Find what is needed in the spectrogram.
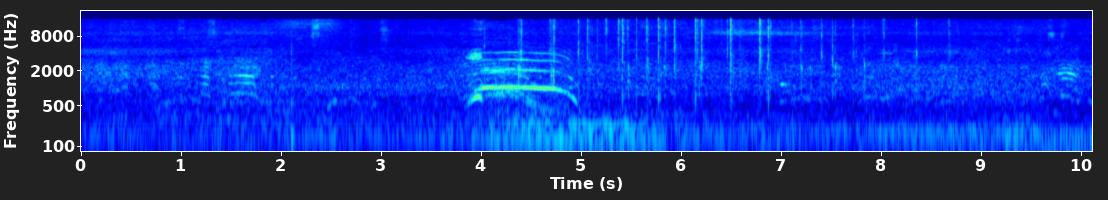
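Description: Voices calling out across an outdoor soccer field during play, with one loud, drawn-out shout about four seconds in, over a steady low rumble.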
